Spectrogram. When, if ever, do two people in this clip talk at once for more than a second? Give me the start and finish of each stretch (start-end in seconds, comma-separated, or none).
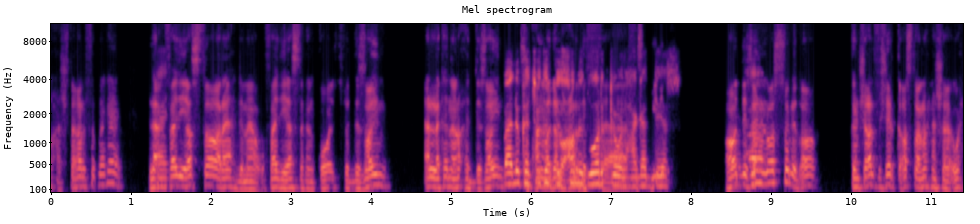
5.7-7.3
